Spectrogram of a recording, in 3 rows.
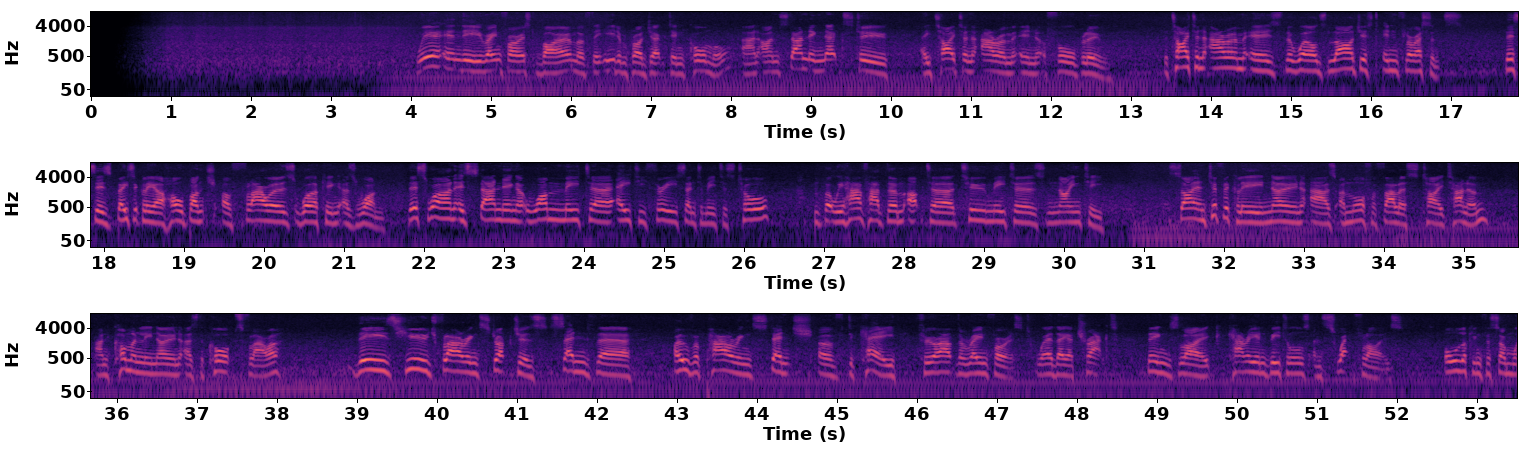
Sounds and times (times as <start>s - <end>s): Outside, rural or natural: 0.2s - 53.5s
Speech: 4.1s - 12.8s, 13.4s - 30.5s, 31.3s - 38.1s, 39.0s - 42.4s, 43.0s - 53.5s.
